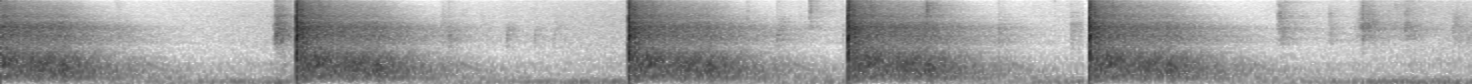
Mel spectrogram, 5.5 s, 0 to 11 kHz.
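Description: .22 Walther GSP target pistols firing four shots, roughly a second apart, each ringing off in a long echoing tail of an indoor range, heard from beside the target.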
